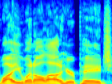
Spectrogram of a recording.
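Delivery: ordinary talk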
